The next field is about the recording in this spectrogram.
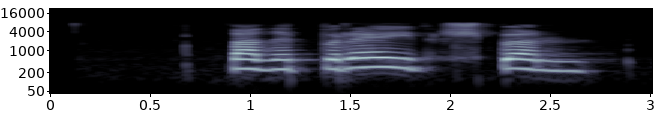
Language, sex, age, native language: Icelandic, female, 10, Icelandic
